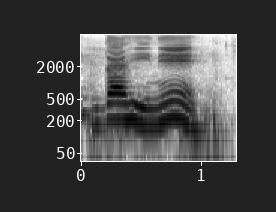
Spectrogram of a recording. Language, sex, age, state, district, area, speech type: Nepali, female, 30-45, West Bengal, Darjeeling, rural, read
